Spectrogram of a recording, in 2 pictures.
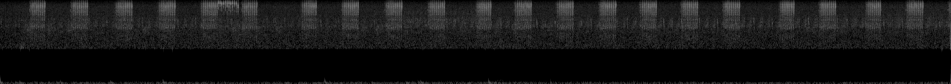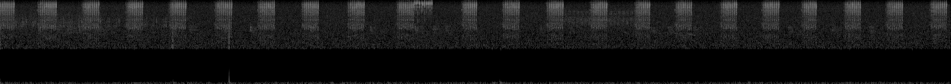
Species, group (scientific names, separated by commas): Modestana ebneri, Orthoptera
